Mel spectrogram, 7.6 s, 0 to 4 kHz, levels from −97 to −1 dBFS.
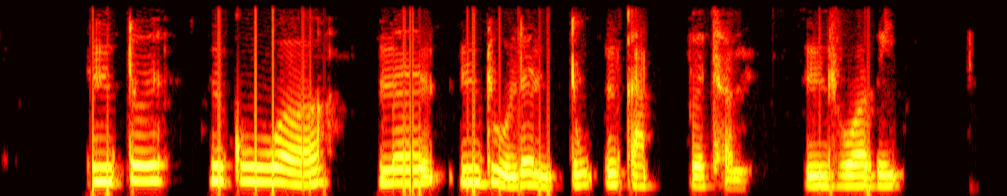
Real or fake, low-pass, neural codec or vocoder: real; 3.6 kHz; none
